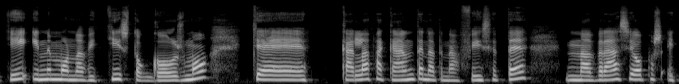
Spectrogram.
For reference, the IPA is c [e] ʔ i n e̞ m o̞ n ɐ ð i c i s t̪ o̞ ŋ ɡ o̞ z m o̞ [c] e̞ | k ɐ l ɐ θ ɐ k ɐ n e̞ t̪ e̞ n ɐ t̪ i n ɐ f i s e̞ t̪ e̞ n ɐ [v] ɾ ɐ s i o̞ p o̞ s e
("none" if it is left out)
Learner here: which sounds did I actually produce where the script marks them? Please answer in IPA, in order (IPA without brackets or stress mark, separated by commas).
i, c, ð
